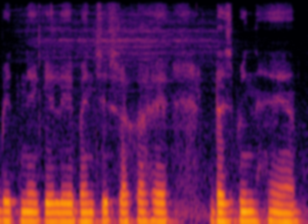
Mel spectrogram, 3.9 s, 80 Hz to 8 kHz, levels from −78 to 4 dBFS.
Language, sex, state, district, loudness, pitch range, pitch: Hindi, male, Arunachal Pradesh, Papum Pare, -18 LUFS, 115-120 Hz, 120 Hz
